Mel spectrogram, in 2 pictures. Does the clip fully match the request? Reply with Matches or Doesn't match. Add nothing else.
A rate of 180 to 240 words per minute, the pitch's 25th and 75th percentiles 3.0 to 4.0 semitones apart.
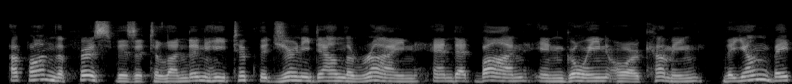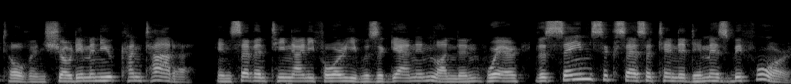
Doesn't match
